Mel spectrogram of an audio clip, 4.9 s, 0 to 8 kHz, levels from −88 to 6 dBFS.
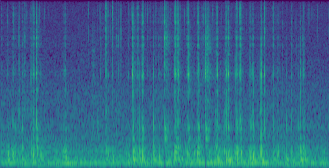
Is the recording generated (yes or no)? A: no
